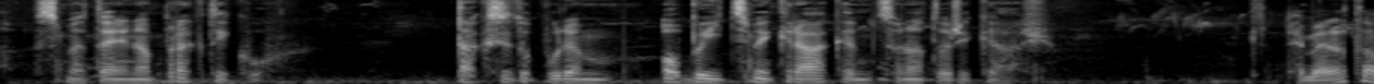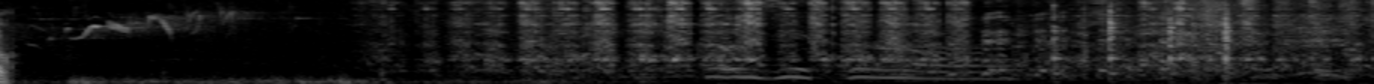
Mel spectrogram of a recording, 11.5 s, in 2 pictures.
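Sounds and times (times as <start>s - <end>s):
soft voices: 0.0s - 1.2s, 8.4s - 11.4s
speech: 0.2s - 4.5s, 5.4s - 5.9s
hand files rasping against metal coins: 7.2s - 11.4s.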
